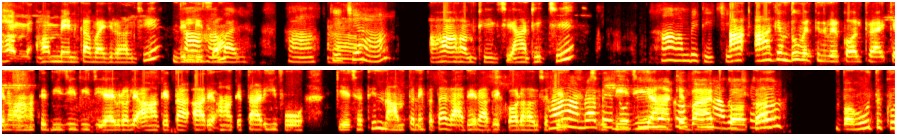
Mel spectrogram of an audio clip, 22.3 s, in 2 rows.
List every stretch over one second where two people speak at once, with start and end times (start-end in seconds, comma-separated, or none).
18.0-20.8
